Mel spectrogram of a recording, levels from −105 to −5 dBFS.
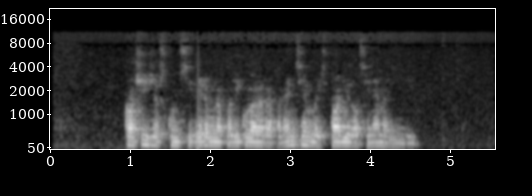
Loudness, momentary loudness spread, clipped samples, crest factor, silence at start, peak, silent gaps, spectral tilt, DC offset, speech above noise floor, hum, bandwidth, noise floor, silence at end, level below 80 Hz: -28 LUFS; 12 LU; under 0.1%; 20 dB; 0.95 s; -10 dBFS; none; -8.5 dB/octave; under 0.1%; 43 dB; none; 11.5 kHz; -71 dBFS; 1 s; -64 dBFS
